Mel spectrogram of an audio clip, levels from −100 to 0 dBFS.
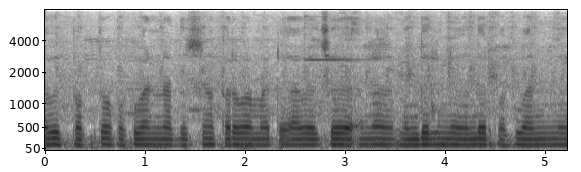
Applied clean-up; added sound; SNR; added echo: none; none; none; none.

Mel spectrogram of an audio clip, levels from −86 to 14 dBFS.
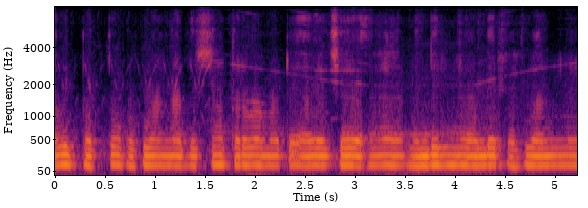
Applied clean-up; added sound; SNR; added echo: neural separator model SepFormer DNS4.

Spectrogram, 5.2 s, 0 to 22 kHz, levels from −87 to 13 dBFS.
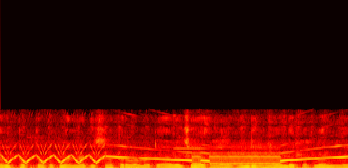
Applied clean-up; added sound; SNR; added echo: none; Motor vehicle (road) / Siren; 3 dB; reverberation time 2.0 s.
